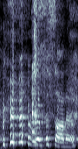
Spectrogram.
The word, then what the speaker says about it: reposado: How did I say it? Raspado? – Raspado. – Someone's going to listen to this and be like, they have no idea. – No, that's not it. Reposado.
